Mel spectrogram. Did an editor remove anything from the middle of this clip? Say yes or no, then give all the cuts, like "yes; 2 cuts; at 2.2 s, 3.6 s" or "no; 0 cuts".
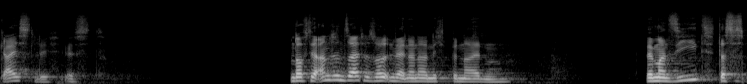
no; 0 cuts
